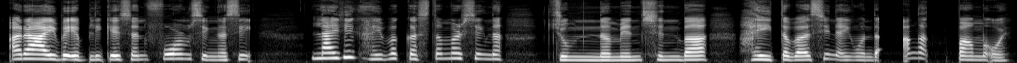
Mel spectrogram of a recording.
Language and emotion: Manipuri, disgusted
